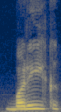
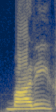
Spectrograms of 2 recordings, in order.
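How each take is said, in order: First: The 'aa' vowel is cut short. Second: The 'aa' vowel is held long.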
